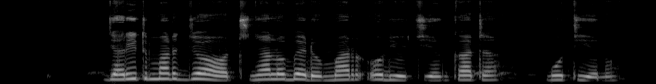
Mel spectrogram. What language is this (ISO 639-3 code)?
luo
